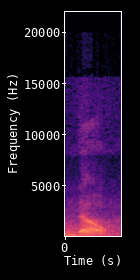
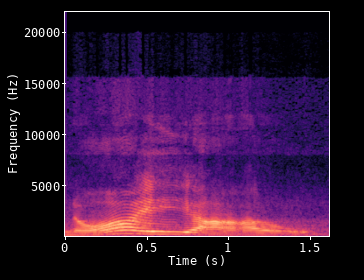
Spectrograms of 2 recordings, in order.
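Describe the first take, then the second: First: Said in the usual way. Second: Drawn-out, louder mock Australian no; Australian accent. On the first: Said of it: "But he said it in an Australian accent". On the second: Streamer quoting Jesus's answer to her question, in a mock Australian accent. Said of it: "he said it in an Australian accent".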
